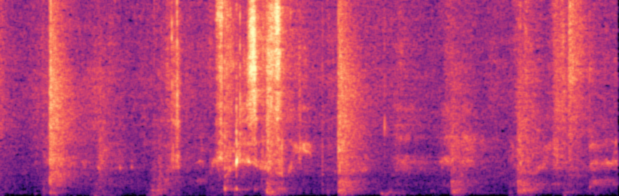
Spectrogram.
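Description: A woman whispering to the camera in short, quiet phrases.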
